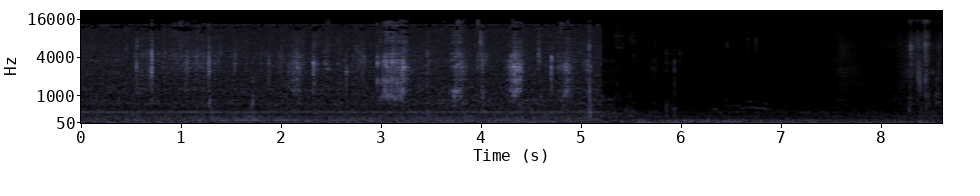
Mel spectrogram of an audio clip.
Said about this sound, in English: Like, listen to the crunch.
